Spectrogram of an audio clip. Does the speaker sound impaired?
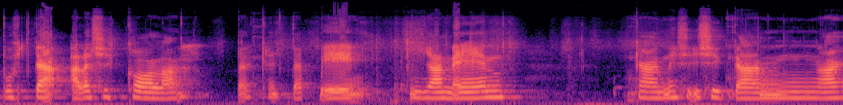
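Yes: deafness from birth, congenital; communicates by lip reading since always; intonation different from hearing speakers, may not be understood well, host finds speech understandable.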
